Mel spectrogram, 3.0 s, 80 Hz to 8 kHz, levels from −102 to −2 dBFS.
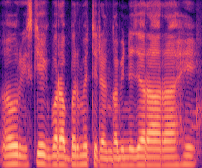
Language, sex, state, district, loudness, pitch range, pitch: Hindi, male, Uttar Pradesh, Saharanpur, -17 LUFS, 140-150 Hz, 150 Hz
